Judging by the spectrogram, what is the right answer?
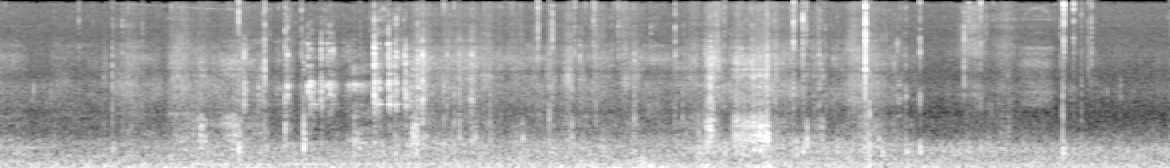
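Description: Wind buffeting the camera microphone, a steady low rumble, with scattered small clicks and knocks of handling over it.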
